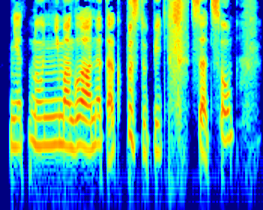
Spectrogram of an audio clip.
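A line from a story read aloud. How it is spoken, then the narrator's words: Blurted between sobs. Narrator (Russian): Между всхлипами выпалила Евгения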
